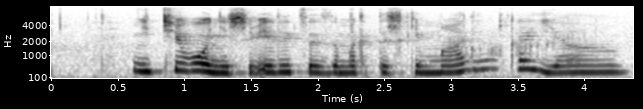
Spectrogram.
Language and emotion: Russian, positive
